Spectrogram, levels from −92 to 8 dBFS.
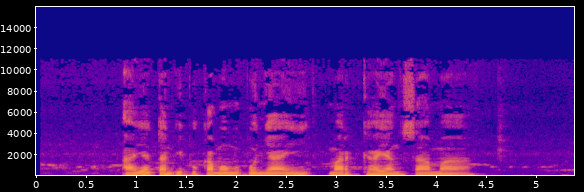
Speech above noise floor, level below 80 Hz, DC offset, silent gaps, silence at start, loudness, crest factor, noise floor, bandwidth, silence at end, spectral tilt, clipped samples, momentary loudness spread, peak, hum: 34 dB; -54 dBFS; under 0.1%; none; 0.05 s; -22 LUFS; 20 dB; -55 dBFS; 11.5 kHz; 0.95 s; -6.5 dB/octave; under 0.1%; 6 LU; -4 dBFS; none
